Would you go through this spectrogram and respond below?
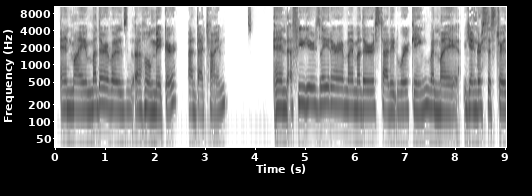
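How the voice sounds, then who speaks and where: Woman from Pakistan, low dry voice. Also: dry recording. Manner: relaxed storytelling with light laughs. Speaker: guest, engineering executive. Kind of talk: casual interview answers.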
